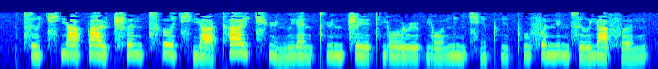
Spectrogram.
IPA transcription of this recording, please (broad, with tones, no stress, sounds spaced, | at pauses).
t͡s ɹ̩˧˥ t͡ɕʰ j ä˥˧ p a˥˩ ɪ̯ ʈ͡ʂʰ ə˥ n t͡sʰ ɤ˥˩ t͡ɕʰ j ä̰˨˩ kʰ a˥ ɪ̯ t͡ɕʰ y̰˨˩ n l j ɛ˥˩ n t̪ʰ y˥ n ʈ͡ʂ e˥˩ ɪ̯ t̪ʰ j o˥ ʊ̯ ɻ ɻ̩˧˥ p j o˧˥ ʊ̯ n̪ i˥˩ ŋ t͡ɕʰ ḭ˨˩ pʰ i˧˥ pʰ u˥˩ f ə˥ n y˥˩ n s ɹ̩˧˥ j ä˥˩ f ə˧˥ n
